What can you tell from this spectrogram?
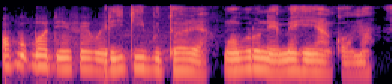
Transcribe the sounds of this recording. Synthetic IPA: ɔ˦k͡pʊ˦k͡pɔ˦dɪ˨m̩˦fe˦we˨ɾi˦ki˦bu˨tɔ˦ɾi˨a˨m˦ɔ˦bʊ˦ɾʊ˦ne˨me˦ɦɪ˦ɲa˨ŋ̩˨kɔ˨ma˦

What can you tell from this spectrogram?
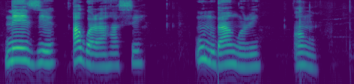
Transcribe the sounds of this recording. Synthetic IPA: ne˦zi˨e˦ | a˦ɡʷa˨ɾa˨ɦa˦sɪ˦ | u˦nu˨da˦a˦ŋʊ˨ɾɪ˦ | ɔ˦ŋʊ˨

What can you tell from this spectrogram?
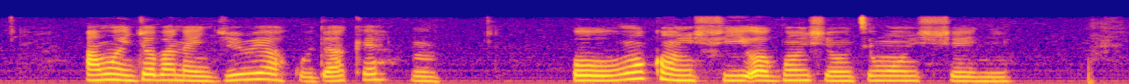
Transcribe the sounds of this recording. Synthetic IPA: a˨w̃ɔ̃˧i˨d͡ʒɔ˦ba˧nã˨i˨d͡ʒi˦ɾi˦a˦˨ko˨da˨˦kɛ˦˨ | o˨w̃ɔ̃˦kã˦˨n̩˦ʃi˧ɔ˧ɡ͡bɔ̃˦n̩˦ʃe˧ũ˧ti˦w̃ɔ̃˦n̩˦ʃe˧nĩ˧

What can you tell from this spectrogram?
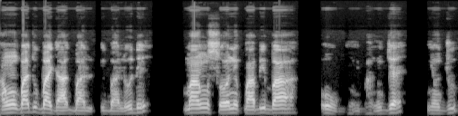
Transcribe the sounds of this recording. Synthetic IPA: a˨w̃ɔ̃˧ɡ͡ba˧˦d͡ʒu˦ɡ͡ba˧˨d͡ʒa˨i˨ɡ͡ba˨lo˨˦de˦ | mãː˦n̩˦sɔ˧nĩ˦k͡pa˧bi˦ba˦ | o˦˨ɡũ˨i˨ba˨nũ˨˦d͡ʒɛ̃˦ | ɔ̃˧d͡ʒu˦

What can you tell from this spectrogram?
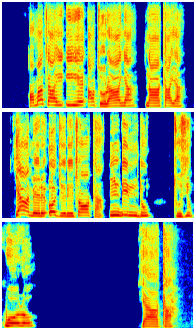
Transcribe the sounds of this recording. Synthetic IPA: ɔ˨ma˦t͡ʃa˦ɣɪ˦ʔi˦ɦe˦ʔa˦tʊ˨ɾa˨a˦ɲa˦ | na˦a˦ka˦ja˦ | ja˦a˦˨me˨ɾe˨ʔo˦d͡ʒi˨ɾi˨t͡ʃɔ˦ka˨n̩˦dɪ˦n̩˦du˦ | tu˨zi˦kʷu˦o˦ɾo˦ | ja˦a˦ka˦

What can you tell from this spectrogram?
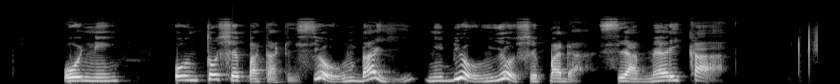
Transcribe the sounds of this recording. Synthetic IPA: o˧nĩ˧ | o˧nũ˦to˦ʃe˧k͡pa˨ta˨ke˨si˨˦o˦˨ũ˨˦ba˦ji˨˦nĩ˦bi˦o˦˨ũ˨˦joː˦˨ʃe˧k͡pa˧da̰˨se˧a˨mɛ˦ɾi˦ka˦˨

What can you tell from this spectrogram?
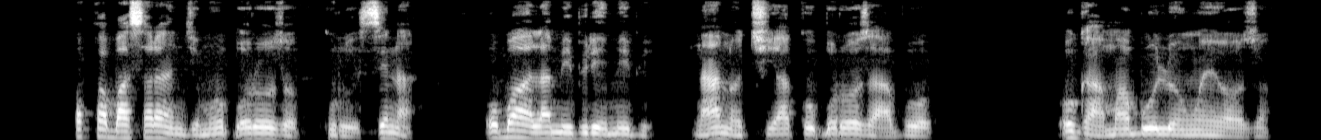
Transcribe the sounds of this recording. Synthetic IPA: ɔ˦kʷa˦ɡ͡ba˦sa˦ɾa˨n̩˨d͡ʒɪ˨m̩˦o˦k͡po˦ɾʊ˦zɔ˨kʷu˨ɾu˨sɪ˦na˨ | ʊ˦ɡ͡bɔ˦a˨la˦me˦bi˦ɾe˨me˦bi˨ | na˨a˦nɔ˨t͡ʃi˦a˦ko˦k͡po˦ɾʊ˦zɔ˨a̰˨bʊ˦ɔ˦ | ʊ˦ɡa˨a˨ma˦ɡ͡bʊ˦o˦lo˦˨ŋʷe˦ɔ˨zɔ˦

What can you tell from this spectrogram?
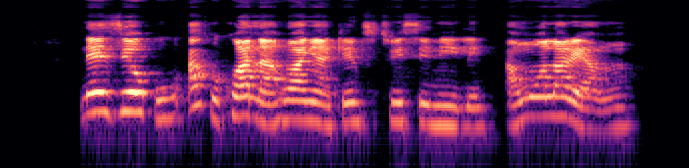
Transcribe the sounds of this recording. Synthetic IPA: ne˦zi˦o˦kʷu˦a˦kʊ˨kʷa˦na˨a˨ɦʊ˦a˦ɲa˦ŋ̩˨ke˦n̩˦tʊ̥˦tʊ˦i˦si˦niː˦le˦a˨ŋʷʊ˦ɔ˦la˦ɾɪ˨a˨ŋʷʊ˦

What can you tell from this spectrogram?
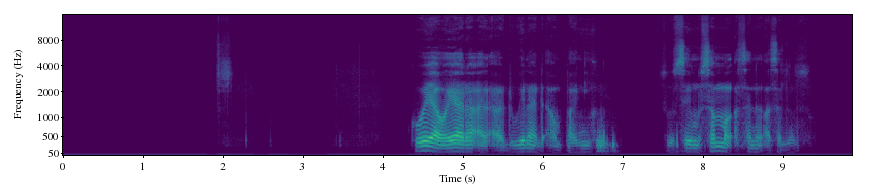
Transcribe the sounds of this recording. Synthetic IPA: kʷʰoː˦jaː˨wa˦jaː˦˨ɽaː˦ʔa̰˨lʔa̰˨duː˦jɐ˦naː˨da˨ʔa̰˨mɸaː˨niː˦ | soː˨sa˦jmʊ˨sɐ˦mːɐ˨ŋʔa̰˨sɐ˦nɪ˦ŋʔa̰˦sɐ˦lɪ˦nsu̥˨ʔ

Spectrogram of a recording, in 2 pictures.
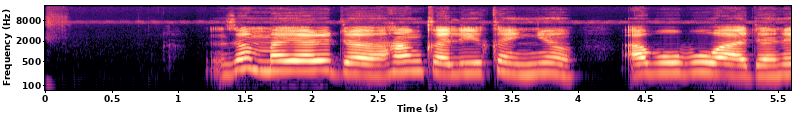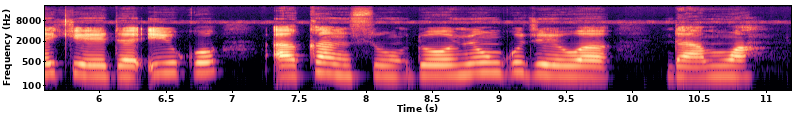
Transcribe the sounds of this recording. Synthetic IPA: zɐ˦˨mːɐ˦jɐ˦rda˨ɦa˦ŋkɐ˨liː˦kɐ˦˨ɲjɪ˦˨ŋ | ʔa˨buː˦bʊ˦waː˨da˨nɐ˦kʲeː˨da˨ʔiː˦kʷoː˦ | ʔa˨kɐ˦nsu˦doː˨mɪ˦ŋɡʷʊ˦d͡ʒeː˨wa˨ | daː˨mʊ˦waː˦

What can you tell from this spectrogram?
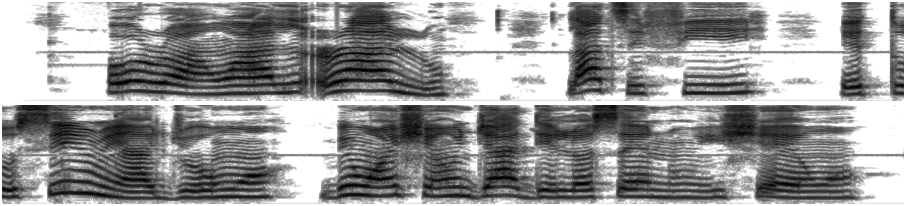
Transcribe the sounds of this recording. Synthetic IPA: o˦ɾo˧a˨w̃ɔ̃˧ɾa˦lu˨˦ | la˦ti˧fi˧ | e˨to˨si˨˦˨ɾ̃ĩ˨a˨d͡ʒo˨˦w̃ɔ̃˧ | bi˦w̃ɔ̃˧˦ʃe˧ñ̩˦d͡ʒa˦˨de˨˧lɔ˧sɛ˦nũ˧˦i˧ʃɛ˦˨w̃ɔ̃˧

